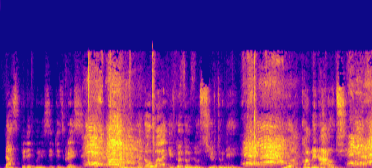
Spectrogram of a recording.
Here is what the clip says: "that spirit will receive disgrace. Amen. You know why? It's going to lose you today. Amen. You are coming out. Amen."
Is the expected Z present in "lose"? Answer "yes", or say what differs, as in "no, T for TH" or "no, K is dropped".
no, S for Z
